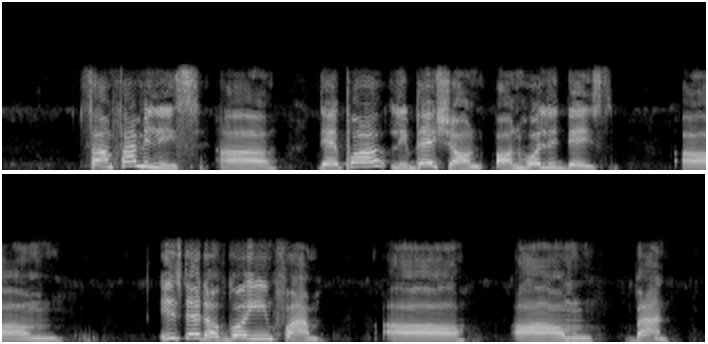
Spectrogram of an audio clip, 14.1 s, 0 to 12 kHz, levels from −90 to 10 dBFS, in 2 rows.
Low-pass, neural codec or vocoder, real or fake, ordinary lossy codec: 7.2 kHz; codec, 16 kHz, 4.8 kbps, FACodec; fake; none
